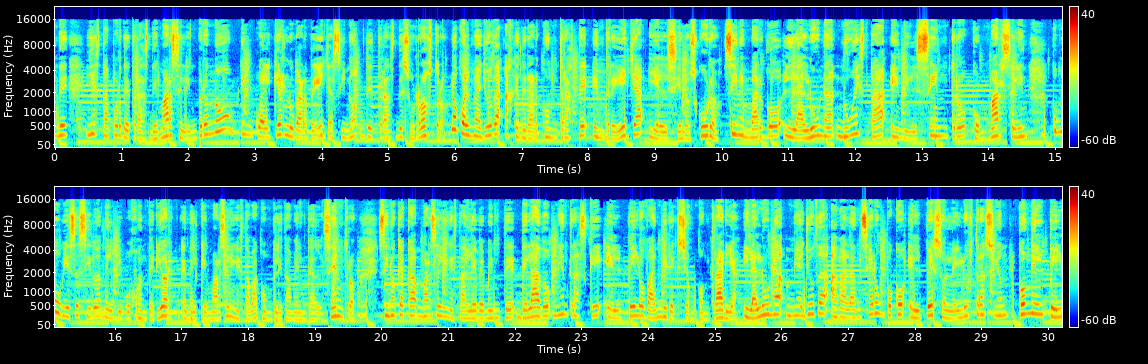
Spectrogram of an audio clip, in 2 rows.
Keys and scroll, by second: 16.7 i.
